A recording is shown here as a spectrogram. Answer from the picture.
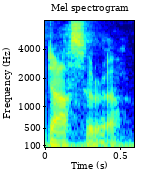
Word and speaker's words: Desiro: I am Desiro. And when he says that, you know that it is pronounced Dasiro.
